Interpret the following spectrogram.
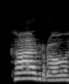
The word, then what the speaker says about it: carro: Carro has a double R, so you can roll that one if you want.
